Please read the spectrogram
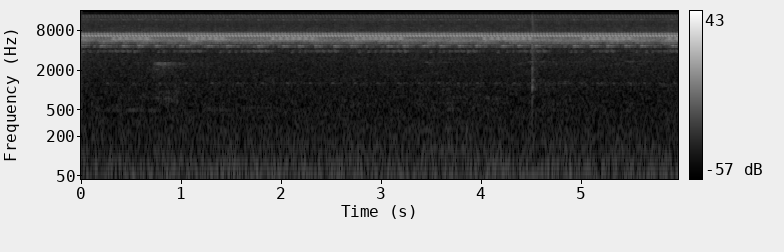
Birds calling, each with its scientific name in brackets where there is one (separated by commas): Great Antshrike (Taraba major), Black-faced Antthrush (Formicarius analis), Hauxwell's Thrush (Turdus hauxwelli), Gray-fronted Dove (Leptotila rufaxilla)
